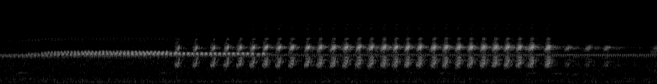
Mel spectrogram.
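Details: Tree frogs singing in a pond on an April night in north-east Italy: a steady high mole cricket trill gives way to a fast, regular run of sharp pulsed croaks, several per second, from about two seconds on.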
